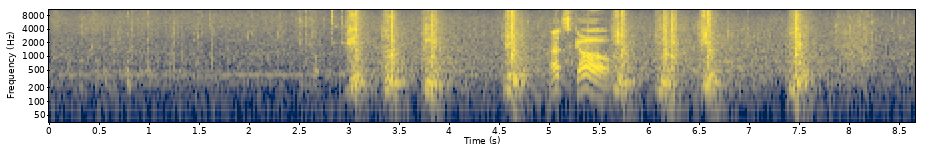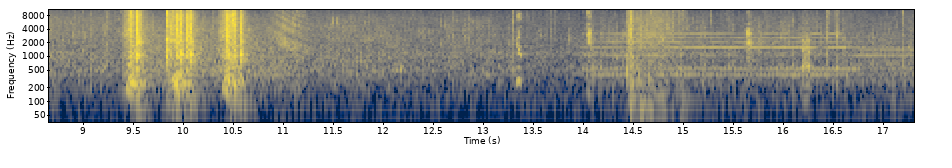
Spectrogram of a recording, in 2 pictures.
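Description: Waves lap against a floating raft.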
